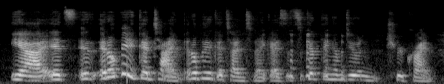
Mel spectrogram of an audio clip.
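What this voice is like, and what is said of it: Strained, unwell-sounding voice. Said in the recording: “My voice is fine right now because I drank some throat coat tea ... You can still kind of tell you're struggling.”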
